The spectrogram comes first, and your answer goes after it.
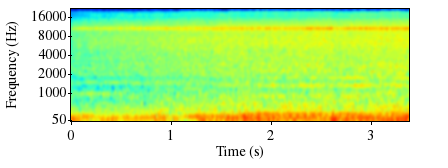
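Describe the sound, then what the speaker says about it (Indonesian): Military aircraft take off from Halim Perdana Kusuma air base in Jakarta, a loud, close engine drone that swells and grows stronger over a few seconds, with steady tonal hum and no voices. "Kedua pesawat ini lepas landas dari Lanut Halim Perdana Kusuma, Jakarta"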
